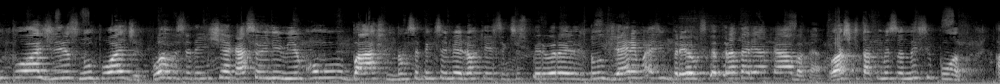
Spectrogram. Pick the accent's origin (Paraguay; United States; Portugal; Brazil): Paraguay; Eu que sou paraguaio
